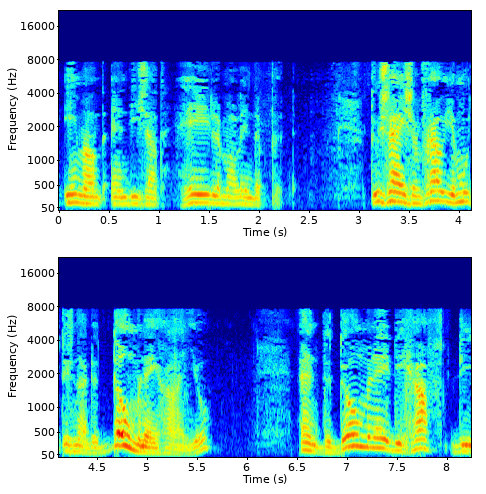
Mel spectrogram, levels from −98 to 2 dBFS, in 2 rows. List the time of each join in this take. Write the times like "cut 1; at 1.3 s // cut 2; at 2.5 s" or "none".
none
